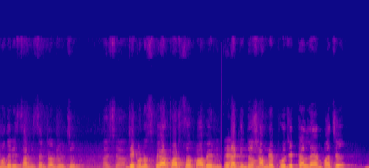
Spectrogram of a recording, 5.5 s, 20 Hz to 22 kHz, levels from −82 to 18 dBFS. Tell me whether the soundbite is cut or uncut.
cut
